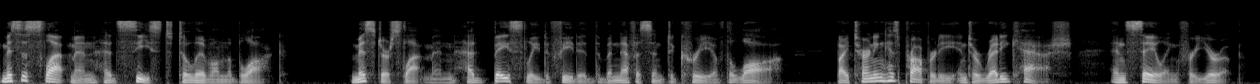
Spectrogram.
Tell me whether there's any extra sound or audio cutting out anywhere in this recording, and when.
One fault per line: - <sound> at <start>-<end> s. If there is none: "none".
none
